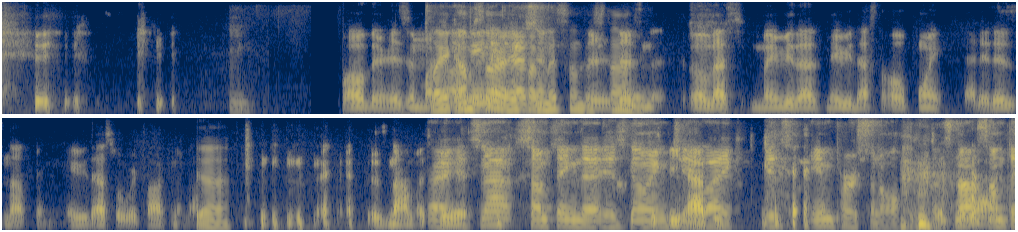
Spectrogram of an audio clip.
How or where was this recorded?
video call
